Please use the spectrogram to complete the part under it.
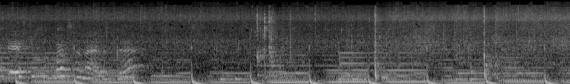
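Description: Sliced capsicum fries on high flame for restaurant-style gobi manchurian, a loud continuous sizzle with a regular rhythm of stirring strokes and pan clatter, while a steady hum runs underneath.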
